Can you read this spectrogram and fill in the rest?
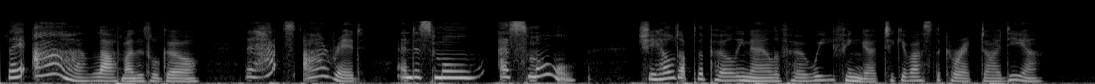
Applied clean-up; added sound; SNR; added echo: none; none; none; none.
